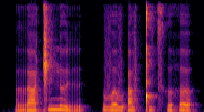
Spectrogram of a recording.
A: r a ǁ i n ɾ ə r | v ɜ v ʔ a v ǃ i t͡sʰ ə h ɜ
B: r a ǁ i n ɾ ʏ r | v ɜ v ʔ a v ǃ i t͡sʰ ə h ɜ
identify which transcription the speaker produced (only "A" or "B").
B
